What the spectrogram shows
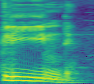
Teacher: ন সাউন্ড এরপরে ইডি রয়েছে, তাই ইডি এর উচ্চারণ হবে ড এর মতো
